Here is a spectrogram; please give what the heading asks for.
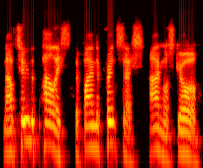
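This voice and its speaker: Man as lovestruck young hero, fairly high earnest voice, declaimed pantomime rhymes, slightly dull recording. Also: expressive, moderate pace, fairly bright tone. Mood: eager. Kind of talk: rhyming amateur pantomime acting.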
